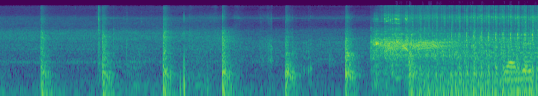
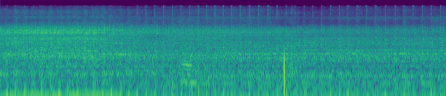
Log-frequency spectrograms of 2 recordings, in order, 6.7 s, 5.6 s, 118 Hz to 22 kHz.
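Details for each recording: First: Yamaha Mio Soul i 125S scooter, nearly four years old, cold first start in the morning: slow cranking then quick metallic ticking over the idle, noise that fades once warm; crankshaft bearing knock. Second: Yamaha Mio Soul i 125 scooter, about 4 years old, after the engine was torn down and rebuilt for a cold-start knock: even, steady idle with no knock or clatter; the noise is gone.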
